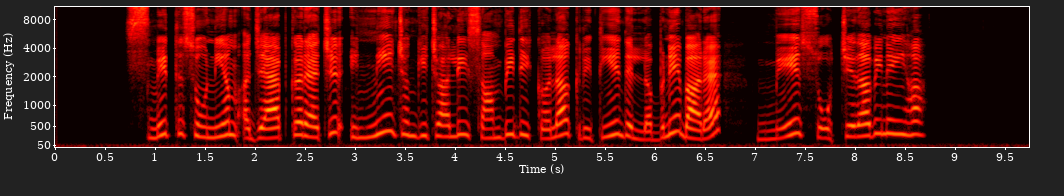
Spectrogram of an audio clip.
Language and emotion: Dogri, surprised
